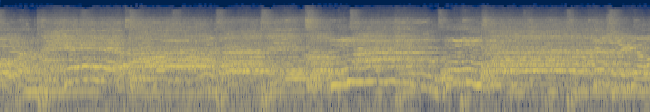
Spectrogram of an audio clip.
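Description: Gospel choir singing in full voice, with a steady percussion beat of about two strokes a second.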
